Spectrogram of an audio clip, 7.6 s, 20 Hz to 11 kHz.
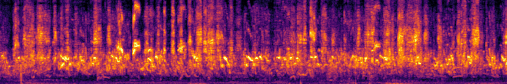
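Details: Colony of Australian budgerigars chirping in an aviary on 12 July 2025: steady high-pitched twittering and short squeaks from many birds, occasional louder sharp calls standing out.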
